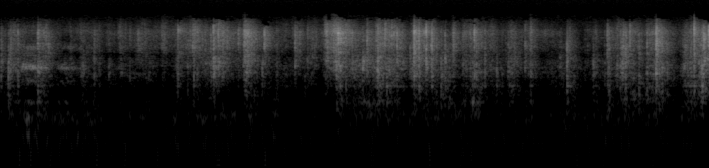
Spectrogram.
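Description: Faint, irregular rustling and crackling of packaging being handled, with small scattered ticks and no steady rhythm.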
